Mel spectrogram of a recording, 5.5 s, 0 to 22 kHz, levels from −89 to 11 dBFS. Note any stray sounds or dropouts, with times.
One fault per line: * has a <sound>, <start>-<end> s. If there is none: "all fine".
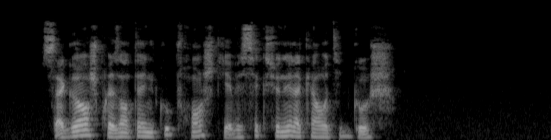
all fine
